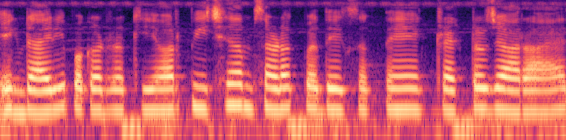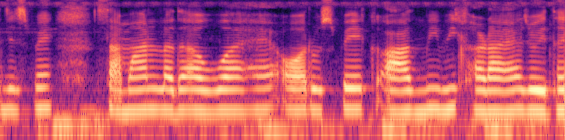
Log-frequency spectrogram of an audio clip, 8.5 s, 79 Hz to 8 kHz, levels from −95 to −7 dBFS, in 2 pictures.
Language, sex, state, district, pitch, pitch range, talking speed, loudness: Hindi, female, Punjab, Fazilka, 210 Hz, 205-220 Hz, 235 wpm, -16 LUFS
